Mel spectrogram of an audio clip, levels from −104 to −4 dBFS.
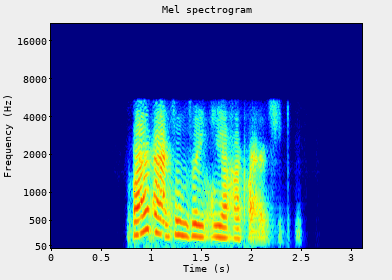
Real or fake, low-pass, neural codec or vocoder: fake; 5.4 kHz; codec, 16 kHz, 0.5 kbps, FreqCodec, smaller model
